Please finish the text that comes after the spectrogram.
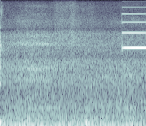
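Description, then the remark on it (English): A contactless payment terminal gives one bright, steady electronic beep near the end as a phone is tapped to pay, loud, over a low hum of background noise with no talking. “I feel like if you tap, that means I can pay with my phone.”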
